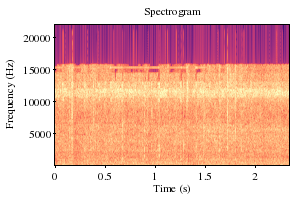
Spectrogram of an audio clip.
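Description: Loud, steady drone of aircraft and ramp machinery at an open boarding door: a low hum under a thin, high, unchanging whine, with a few light knocks.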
